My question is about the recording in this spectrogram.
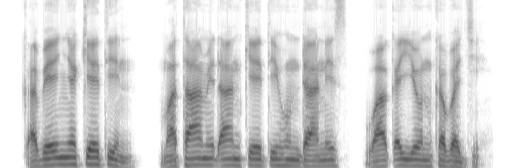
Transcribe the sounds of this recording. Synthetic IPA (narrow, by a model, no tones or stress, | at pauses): kʼɐbe̞ːɲːɐke̞ːt̪iːn | mɐt̪aːmɪᶑaːŋke̞ːt̪iːhʊnd̪aːnɪs | wʔaːkʼɐjːo̞ːŋkɐbɐd͡ʒɪ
